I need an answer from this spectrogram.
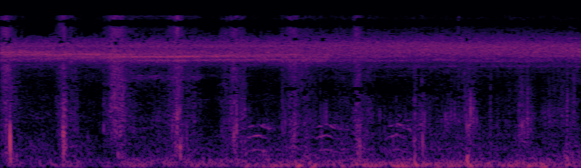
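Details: Continuous high buzzing of cicadas fills the air around the traditional boat houses of Ine no Funaya near Kyoto, accompanied by steady footsteps and a brief spoken voice in the background.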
